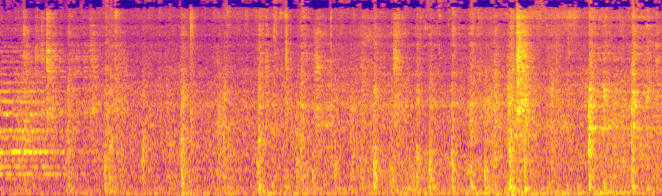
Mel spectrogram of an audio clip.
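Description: A train horn's last note cuts off about a second in. Then a passenger train rolls on with a steady rumble and irregular clicks and knocks of wheels over rail joints: clickety-clack.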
